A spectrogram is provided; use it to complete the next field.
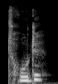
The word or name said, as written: trutte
